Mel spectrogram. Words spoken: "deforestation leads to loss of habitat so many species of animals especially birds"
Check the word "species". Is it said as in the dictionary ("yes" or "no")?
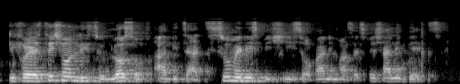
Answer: no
